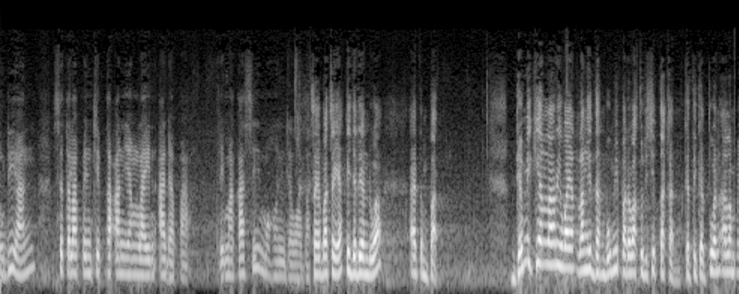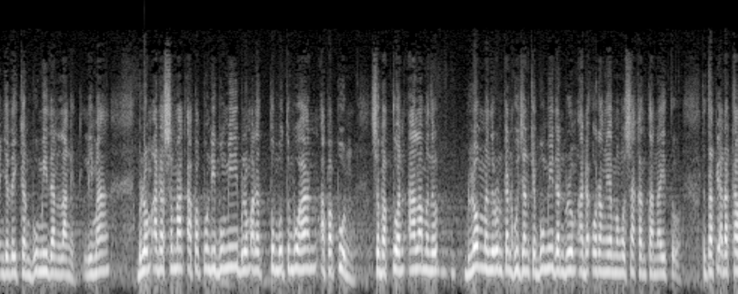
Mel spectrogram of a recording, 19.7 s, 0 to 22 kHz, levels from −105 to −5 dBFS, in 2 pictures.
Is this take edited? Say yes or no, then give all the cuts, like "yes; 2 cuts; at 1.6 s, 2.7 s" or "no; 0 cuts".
yes; 1 cut; at 4.1 s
